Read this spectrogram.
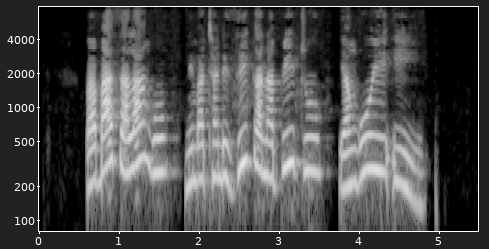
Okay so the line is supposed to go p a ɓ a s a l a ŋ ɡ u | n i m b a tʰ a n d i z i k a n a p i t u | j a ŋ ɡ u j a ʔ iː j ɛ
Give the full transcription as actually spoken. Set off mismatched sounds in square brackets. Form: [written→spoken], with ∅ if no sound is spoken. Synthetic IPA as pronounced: p a ɓ a s a l a ŋ ɡ u | n i m b a tʰ a n d i z i k a n a p i t u | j a ŋ ɡ u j [a→i] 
